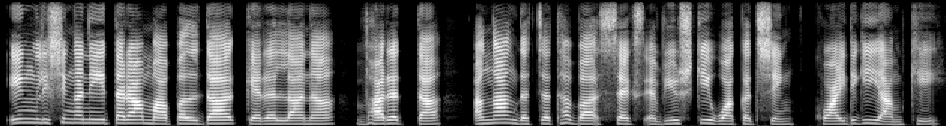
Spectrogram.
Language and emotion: Manipuri, neutral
